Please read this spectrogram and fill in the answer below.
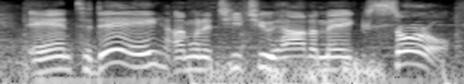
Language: English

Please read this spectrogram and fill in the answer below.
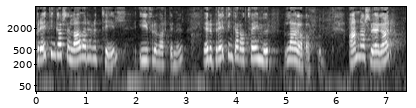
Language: Icelandic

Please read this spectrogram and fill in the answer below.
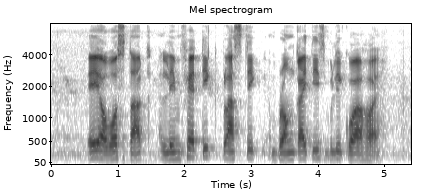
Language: Assamese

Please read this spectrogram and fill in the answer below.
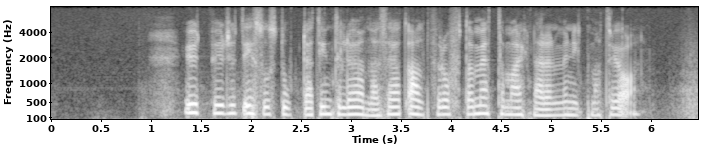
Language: Swedish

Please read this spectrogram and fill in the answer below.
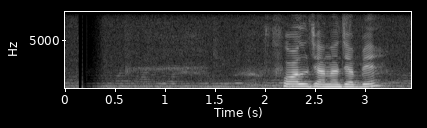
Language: Bangla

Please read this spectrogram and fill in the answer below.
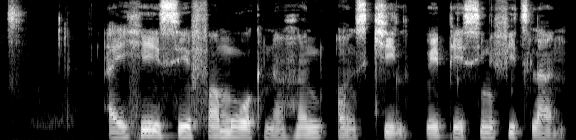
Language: Nigerian Pidgin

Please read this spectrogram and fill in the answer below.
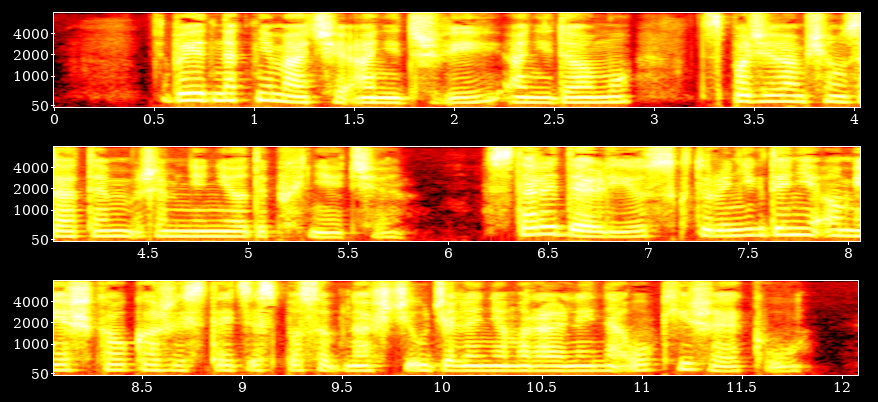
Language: Polish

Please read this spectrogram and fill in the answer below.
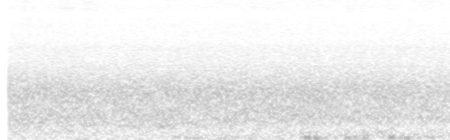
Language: Swahili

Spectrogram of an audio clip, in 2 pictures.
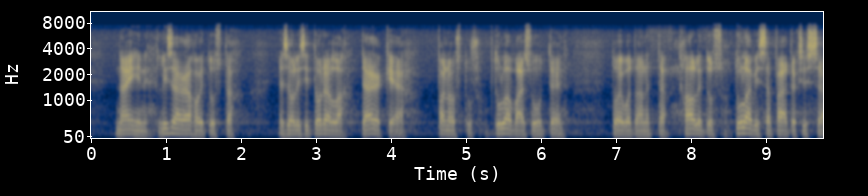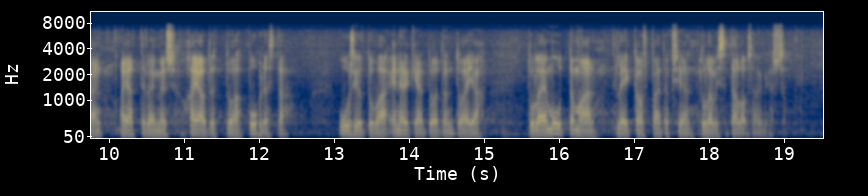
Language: Finnish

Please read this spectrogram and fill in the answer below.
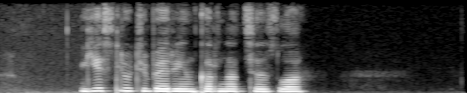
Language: Russian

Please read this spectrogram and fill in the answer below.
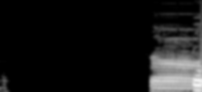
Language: Odia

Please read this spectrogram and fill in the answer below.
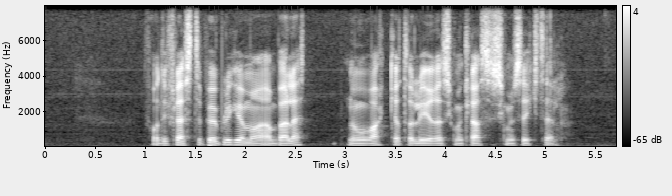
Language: Norwegian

